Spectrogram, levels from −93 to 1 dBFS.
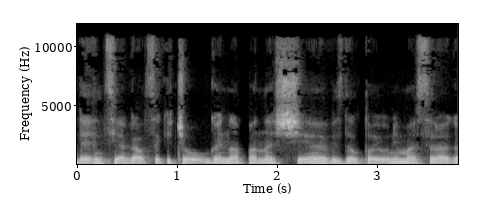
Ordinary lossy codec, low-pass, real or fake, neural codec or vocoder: MP3, 48 kbps; 10.8 kHz; real; none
